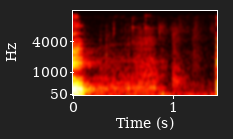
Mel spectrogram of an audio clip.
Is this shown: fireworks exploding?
no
